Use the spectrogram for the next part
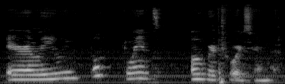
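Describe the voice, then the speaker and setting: Higher-voiced woman reading aloud, noisy recording. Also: normal speed, gravelly, darkish tone. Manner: stumbles over words and rereads them. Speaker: let's-play reader of a visual novel. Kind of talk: reading a visual novel aloud, narration and character lines.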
